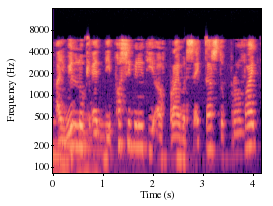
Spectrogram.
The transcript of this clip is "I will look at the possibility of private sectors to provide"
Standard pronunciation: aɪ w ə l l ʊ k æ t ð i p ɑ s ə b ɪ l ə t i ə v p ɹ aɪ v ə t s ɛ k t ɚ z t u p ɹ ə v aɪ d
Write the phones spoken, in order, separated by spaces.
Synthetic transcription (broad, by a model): aɪ w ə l l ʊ k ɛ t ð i p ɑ s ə b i l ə t i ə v p ɹ aɪ v ə t s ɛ k t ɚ s t u p ɹ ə v aɪ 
